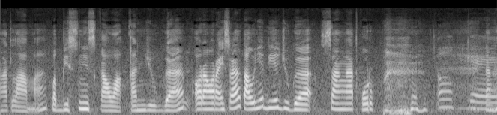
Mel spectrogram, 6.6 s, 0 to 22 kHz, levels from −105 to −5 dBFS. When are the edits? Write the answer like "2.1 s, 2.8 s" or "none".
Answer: 2.5 s, 4.3 s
